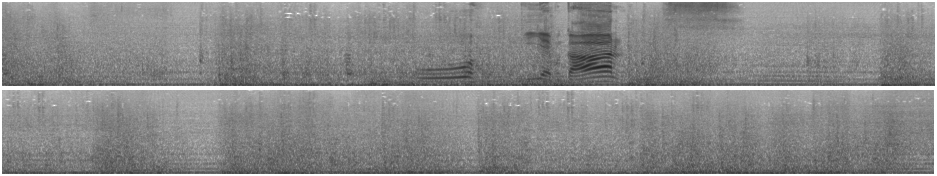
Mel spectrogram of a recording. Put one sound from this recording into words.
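Dirt and soil scrape and pour from an excavator bucket.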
